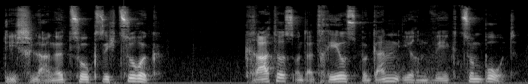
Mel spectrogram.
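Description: A man's voice: on the low side, unhurried, fairly bright tone. A man reading scripted narration for an audio drama. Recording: clear water ambience behind voice.

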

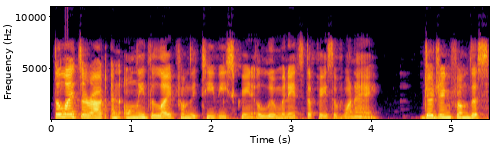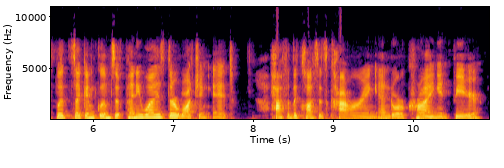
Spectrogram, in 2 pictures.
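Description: A woman's voice: on the low side, moderate pace, a bit bright. Woman narrating fiction, slightly dull recording. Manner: acts out comments and quotes. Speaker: fan fiction reader. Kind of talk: scripted narration of a comedic story.

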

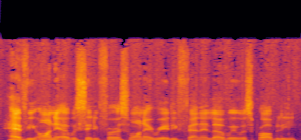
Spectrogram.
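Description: Young man, Bajan accent, relaxed slangy talk, easy laughs, faint music underneath. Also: medium pitch, rapid-fire. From Barbados. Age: 20s. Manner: laid-back, slangy, laughs easily. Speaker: rapper guest. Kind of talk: casual interview chat.

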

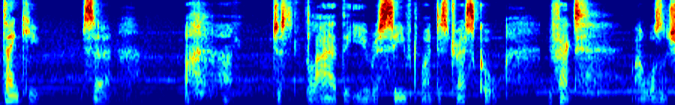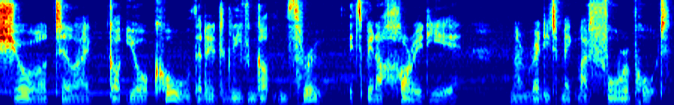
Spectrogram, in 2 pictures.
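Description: A man's voice: sits low, measured pace, bright, forceful tone, soft background music, full character voice. A man playing an earnest, bewildered junior starship officer in a sci-fi audio drama. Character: earnest, bewildered male starfleet ensign, long missing.

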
